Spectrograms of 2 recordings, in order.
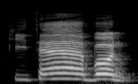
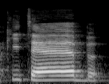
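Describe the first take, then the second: First: The word ends with an added 'un' ending. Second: The word ends directly on the final consonant. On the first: The word is read in full, mid-speech. "ضمتين à la fin" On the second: The word is read at a stop. "à l'arrêt"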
